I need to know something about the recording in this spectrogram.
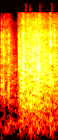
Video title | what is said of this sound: Home made Toilet Paper | You can tell when it's ready because you hear a nice crisp sound again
